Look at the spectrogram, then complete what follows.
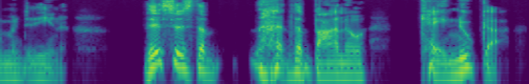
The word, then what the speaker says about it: Qaynuqa: This is the the Banu Kuka. Q A Y N U Q A.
